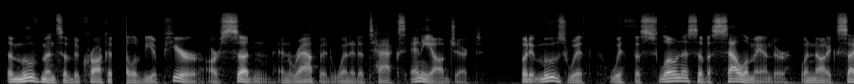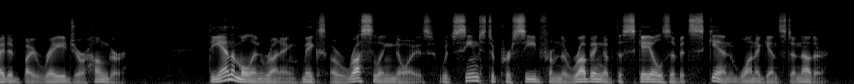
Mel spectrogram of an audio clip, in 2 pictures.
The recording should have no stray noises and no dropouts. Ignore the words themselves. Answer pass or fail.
fail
